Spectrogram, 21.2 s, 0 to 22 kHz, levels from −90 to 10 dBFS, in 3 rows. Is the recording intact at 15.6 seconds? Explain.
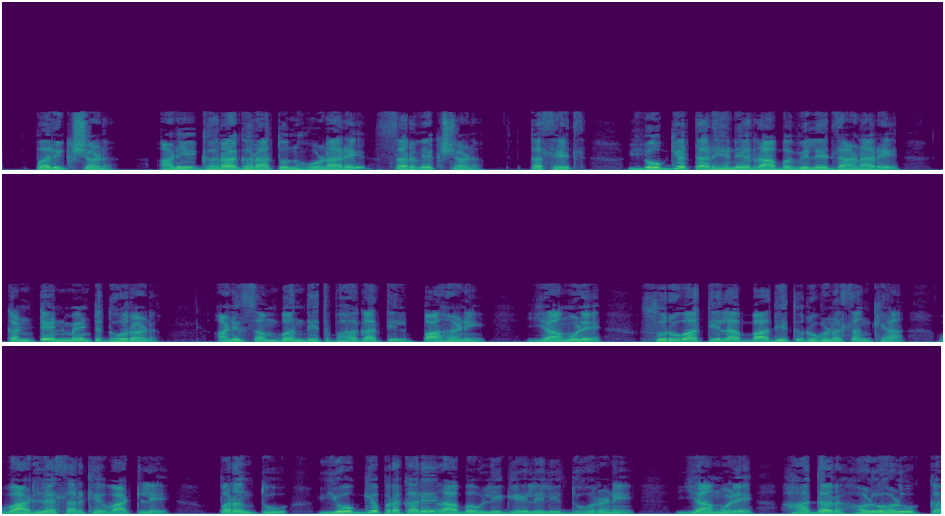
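No, at 15.6 seconds, as throughout, the speech sounds rough and grainy, likely from low-delay AAC compression whose short frames smear pitch harmonics at a low bitrate.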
